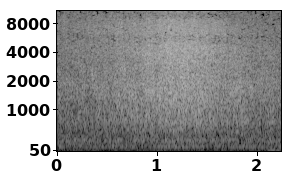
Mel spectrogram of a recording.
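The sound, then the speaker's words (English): Soft ocean surf washes gently onto the shore, a broad hiss that swells and eases in one slow, calm wave with no voices present. “And you see little ripples where gentle, peaceful waves roll into the shore.”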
